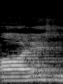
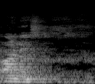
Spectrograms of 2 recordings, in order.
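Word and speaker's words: honest: अब इसको ऑनेस्ट लिखा है, लेकिन ऑनेस्ट इसको पढ़ा जाता है। क्या पढ़ा जाता है? ऑनेस्ट। तो इसमें आ गया, स्वर आ गया।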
